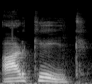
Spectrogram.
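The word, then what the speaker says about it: archaic: আছে এখানে যেটা হবে আর্কেইক, এই উচ্চারণটা আর কে ইক, এই এটা এটা চলে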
